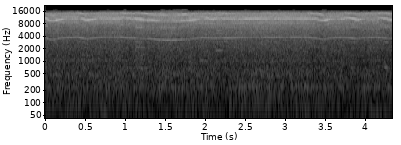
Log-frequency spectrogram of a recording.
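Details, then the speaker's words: High-speed dental handpiece with small torpedo-shaped diamond reducing about half a millimeter of lingual enamel on a maxillary anterior tooth for a 3-unit bridge preparation: continuous high-pitched whine. "it's a small torpedo shaped diamond that is used for reducing the lingual surface and I carefully roll in this along the lingual surface about a half a millimeter of this lingual anillo can be removed"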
